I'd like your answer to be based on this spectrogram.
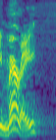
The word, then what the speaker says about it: Mary: Well, to be Mary, M-E-R-R-Y, is to be happy, isn't it? But believe it or not, this is more of a long A and should be more like Mary.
